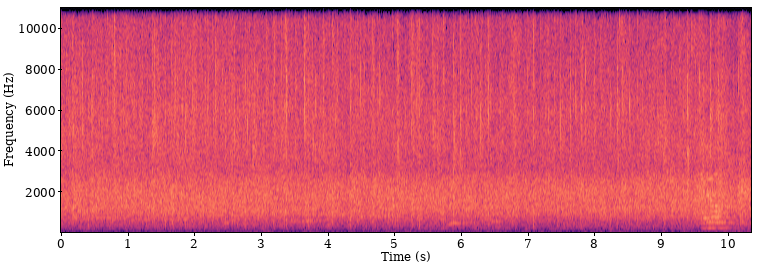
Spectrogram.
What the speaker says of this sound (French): je voudrais que vous les applaudissiez toutes et tous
